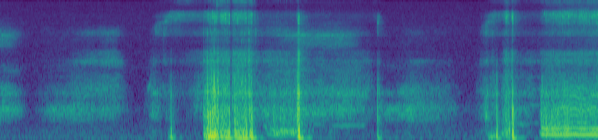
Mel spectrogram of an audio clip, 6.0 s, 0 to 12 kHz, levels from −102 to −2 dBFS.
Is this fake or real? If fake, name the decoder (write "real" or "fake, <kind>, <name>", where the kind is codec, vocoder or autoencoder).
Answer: fake, vocoder, BigVGAN v2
